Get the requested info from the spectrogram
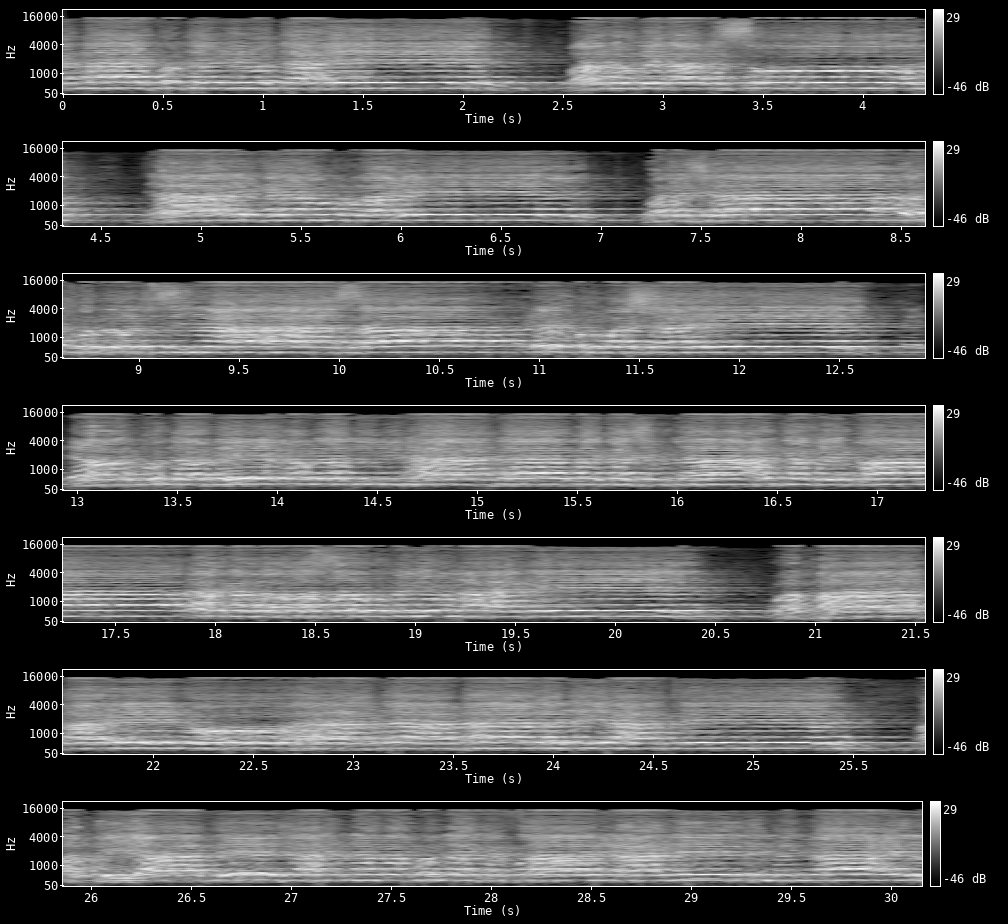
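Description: Group of men reciting the Quran aloud together in unison, in the Moroccan collective hizb style (tahazzabt), on a sustained chanted melodic line. Short breaks come every few seconds before the next phrase.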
